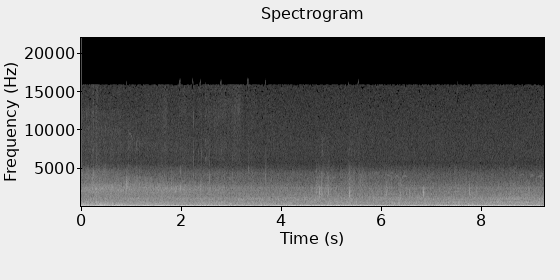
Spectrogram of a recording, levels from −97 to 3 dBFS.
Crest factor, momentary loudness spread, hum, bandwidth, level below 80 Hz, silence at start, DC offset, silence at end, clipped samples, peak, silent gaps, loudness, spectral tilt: 12 dB; 3 LU; none; 10 kHz; -22 dBFS; 0 s; under 0.1%; 0 s; under 0.1%; -10 dBFS; none; -26 LUFS; -7 dB/octave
